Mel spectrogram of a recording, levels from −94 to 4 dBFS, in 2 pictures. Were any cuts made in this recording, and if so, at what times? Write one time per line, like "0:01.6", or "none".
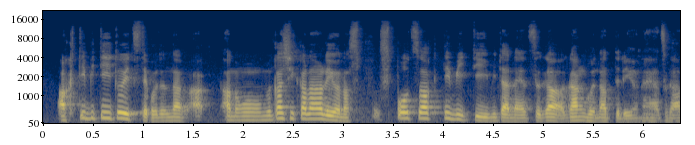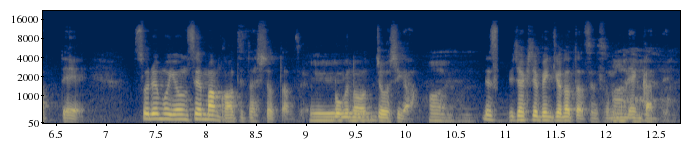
0:10.9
